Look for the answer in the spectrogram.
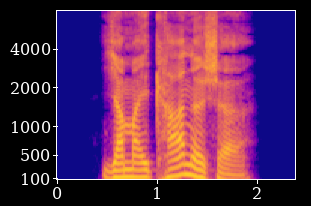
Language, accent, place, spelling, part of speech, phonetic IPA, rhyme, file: German, Germany, Berlin, jamaikanischer, adjective, [jamaɪ̯ˈkaːnɪʃɐ], -aːnɪʃɐ, De-jamaikanischer.ogg
- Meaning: inflection of jamaikanisch: 1. strong/mixed nominative masculine singular 2. strong genitive/dative feminine singular 3. strong genitive plural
